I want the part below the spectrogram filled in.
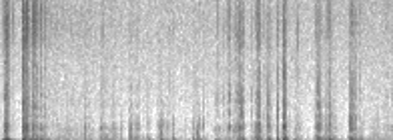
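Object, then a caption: Mesh fabric over foam car wash sponge. A beige peanut-shaped car wash sponge of mesh chenille fabric over foam is scratched fast with long blue nails of both hands. Quick, dry scratching bursts overlap in an uneven, busy patter with a soft low rumble underneath.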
